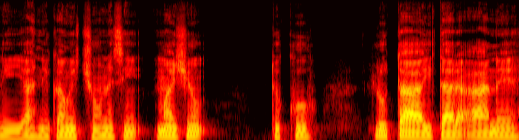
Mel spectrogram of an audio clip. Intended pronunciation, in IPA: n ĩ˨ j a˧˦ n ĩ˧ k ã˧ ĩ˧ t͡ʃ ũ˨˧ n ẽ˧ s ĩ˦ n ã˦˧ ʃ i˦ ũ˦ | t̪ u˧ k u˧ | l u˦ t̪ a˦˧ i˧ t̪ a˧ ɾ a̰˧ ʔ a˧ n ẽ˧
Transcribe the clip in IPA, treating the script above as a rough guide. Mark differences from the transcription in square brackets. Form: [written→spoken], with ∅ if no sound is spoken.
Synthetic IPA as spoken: n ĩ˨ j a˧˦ n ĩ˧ k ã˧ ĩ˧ t͡ʃ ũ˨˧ n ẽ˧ s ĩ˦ [n→m] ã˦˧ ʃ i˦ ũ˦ | t̪ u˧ k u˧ | l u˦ t̪ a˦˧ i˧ t̪ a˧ ɾ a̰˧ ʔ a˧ n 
